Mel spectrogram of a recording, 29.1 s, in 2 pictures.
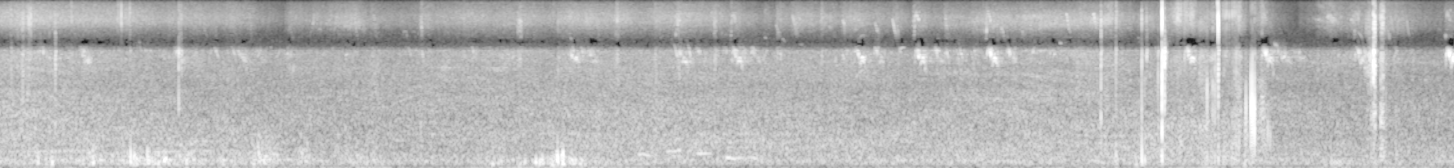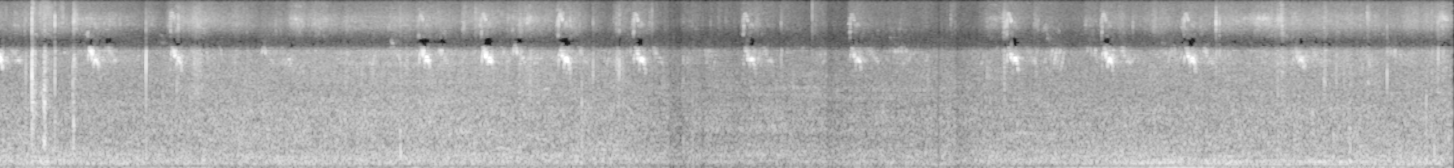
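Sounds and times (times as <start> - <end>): outdoor background noise: 0.0 - 29.0.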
